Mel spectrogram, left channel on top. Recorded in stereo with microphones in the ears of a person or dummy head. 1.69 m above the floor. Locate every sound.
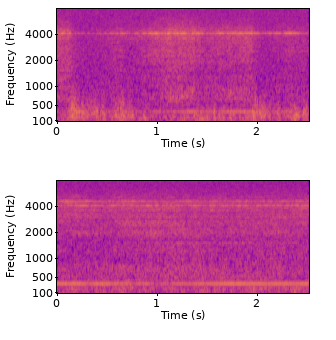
Only background noise.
